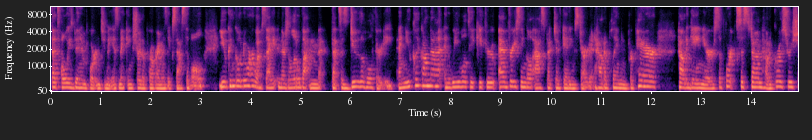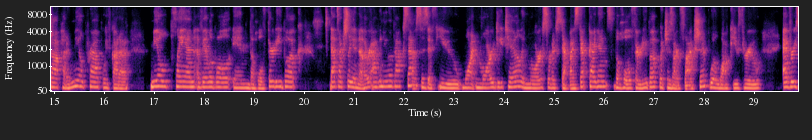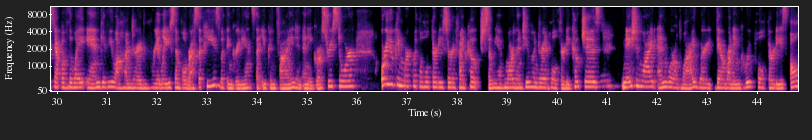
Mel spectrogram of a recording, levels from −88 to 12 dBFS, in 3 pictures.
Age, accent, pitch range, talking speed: 20-39, American, 150-195 Hz, 210 wpm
